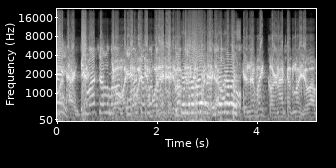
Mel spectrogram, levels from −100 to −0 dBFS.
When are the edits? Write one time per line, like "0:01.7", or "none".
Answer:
0:03.7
